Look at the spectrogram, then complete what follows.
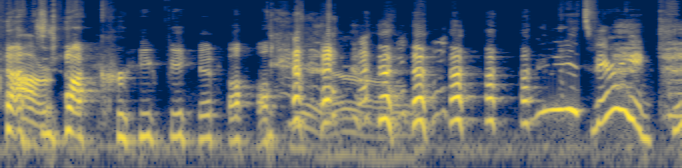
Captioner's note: laughs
